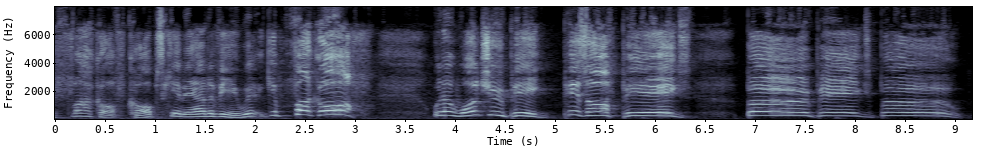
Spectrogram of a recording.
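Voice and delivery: high, loud jeering at the cops; jeering shout. Retold or imitated. Young bloke jeering the cops from the park, loud and high. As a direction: yell abuse at the police car.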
